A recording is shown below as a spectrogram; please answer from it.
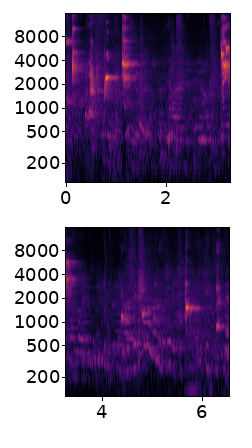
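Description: A Bali myna sings a jumble of harsh, scratchy bursts and short clear whistles, with loud notes every second or so between quieter chattering.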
